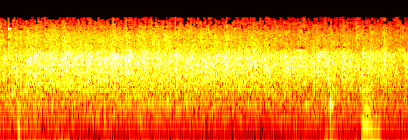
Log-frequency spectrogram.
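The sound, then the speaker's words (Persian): Audience applause at a storytelling performance: loud, dense clapping that holds steady for the whole stretch without a break. “دست بزنید”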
